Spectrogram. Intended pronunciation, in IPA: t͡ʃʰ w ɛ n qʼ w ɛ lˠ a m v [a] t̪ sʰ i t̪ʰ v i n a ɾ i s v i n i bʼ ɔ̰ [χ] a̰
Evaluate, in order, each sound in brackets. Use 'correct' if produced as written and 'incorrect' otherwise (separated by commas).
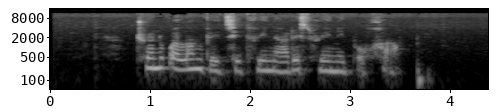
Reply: incorrect, correct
